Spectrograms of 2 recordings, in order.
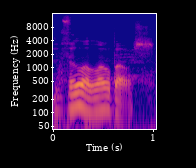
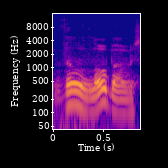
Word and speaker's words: Villalobos: Looks like it's pronounced Villalobos. Villalobos. Based on the pronunciation guide.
